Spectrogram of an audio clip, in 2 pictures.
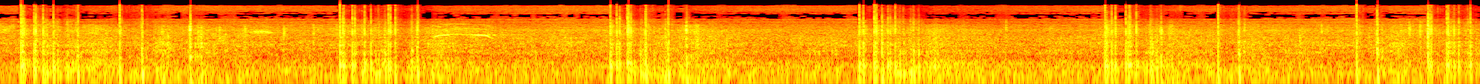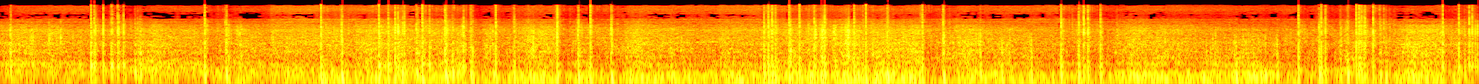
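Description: Aerial firework shells bursting in quick succession: repeated booms with crackle. The bursts thicken into an almost continuous barrage over the last third.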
